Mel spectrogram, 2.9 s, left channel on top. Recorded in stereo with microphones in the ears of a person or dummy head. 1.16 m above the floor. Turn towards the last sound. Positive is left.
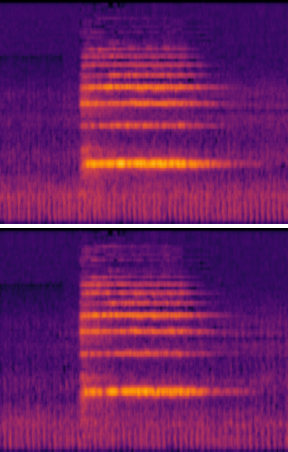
turn(degrees=-65)  # may be behind; listen again after turning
